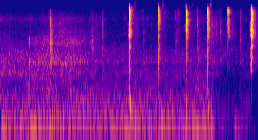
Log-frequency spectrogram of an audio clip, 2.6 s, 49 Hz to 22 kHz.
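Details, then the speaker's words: 1942 Ford 200ci engine sitting 20+ years, distributor cap off after the points were cleaned, key on: sharp, crisp snapping ticks at the points at irregular intervals; good spark now. "Got a good spark there now."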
